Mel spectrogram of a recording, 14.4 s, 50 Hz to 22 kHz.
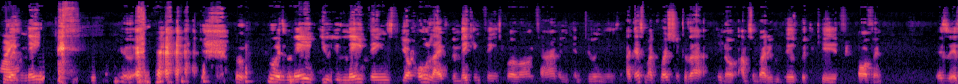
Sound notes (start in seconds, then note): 1.8 both laugh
